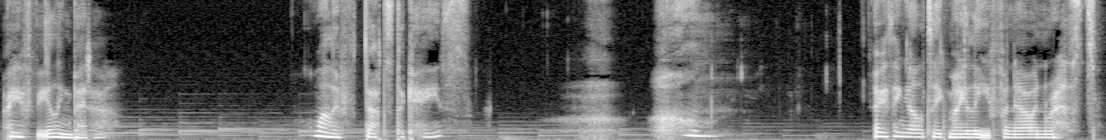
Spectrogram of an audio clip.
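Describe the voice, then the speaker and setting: A woman acts out a gentle, flirtatious vampire lady of noble blood in an ASMR roleplay. Her delivery is slow and intimate, with a mellow, slightly husky softness that often slips toward a whisper. She teases tenderly. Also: mid-range voice, soft background music. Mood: sleepy, hopeful. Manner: soft, intimate, teasing, often dropping to a whisper.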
